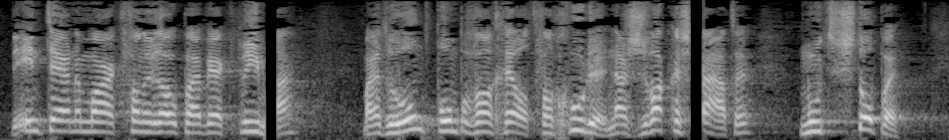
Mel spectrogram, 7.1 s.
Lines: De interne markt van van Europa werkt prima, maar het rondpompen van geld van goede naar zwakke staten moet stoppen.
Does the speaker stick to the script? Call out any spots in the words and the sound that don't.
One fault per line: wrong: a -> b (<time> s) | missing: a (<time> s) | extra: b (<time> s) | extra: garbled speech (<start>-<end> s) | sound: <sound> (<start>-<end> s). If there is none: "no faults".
missing: van (1.1 s)
sound: dropout (2.0-2.1 s)
sound: dropout (5.2-5.3 s)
